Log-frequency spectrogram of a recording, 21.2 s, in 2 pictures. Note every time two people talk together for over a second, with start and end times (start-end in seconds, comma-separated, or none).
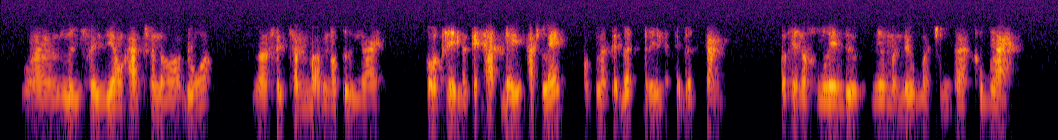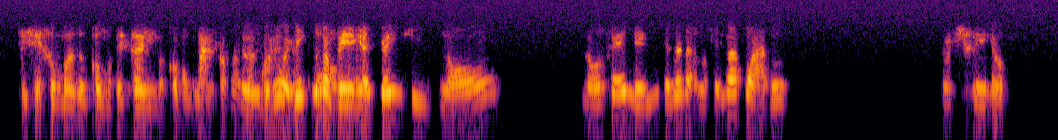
13.0-14.3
